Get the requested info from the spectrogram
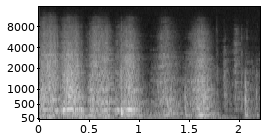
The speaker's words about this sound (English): Looks like a 1x3. 1x4? 1x3? Yeah, I believe that. Why are you sawing a 1x3? I just want to know.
